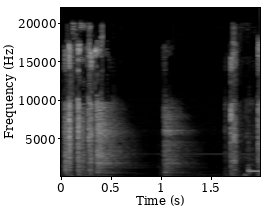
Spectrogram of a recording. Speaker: all right so I just want to record a quick video what the car sounds like when I try to start it up set lights all come on it's not the battery I tried jumping that didn't work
